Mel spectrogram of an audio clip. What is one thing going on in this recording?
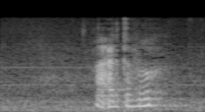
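A young girl asks a question nearby.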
